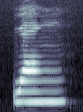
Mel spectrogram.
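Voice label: "wang1", Mandarin pinyin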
